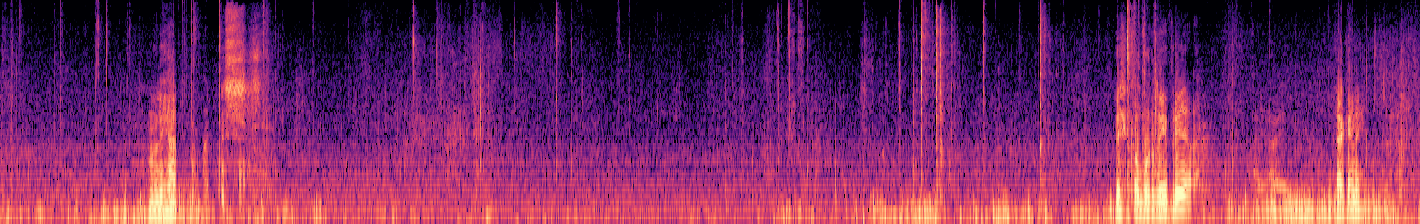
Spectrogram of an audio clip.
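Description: Wind gusts rustle through tree leaves.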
